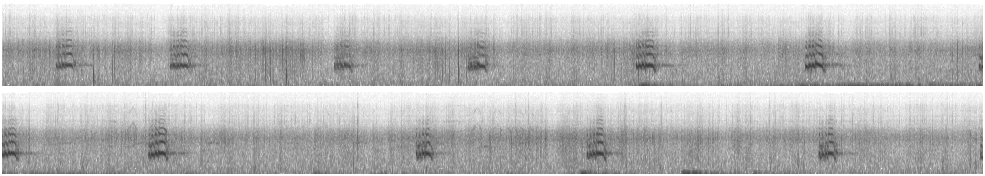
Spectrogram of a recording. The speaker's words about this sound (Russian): В природе журавли, как правило, откликаются на зов другого. В неволе же одинокий даурский журавль может кричать необычно долго. Вероятно, потому, что не получает ответа.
